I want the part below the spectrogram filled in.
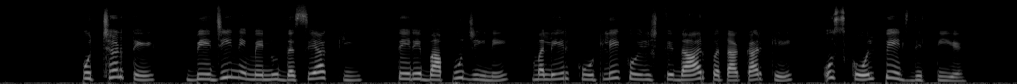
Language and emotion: Punjabi, neutral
